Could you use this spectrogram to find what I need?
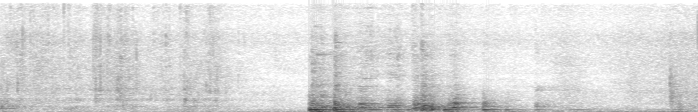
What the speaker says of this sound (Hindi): सारे सब्जी डाल देने के बाद हम हांडी को थोड़ा ऐसे हिलाएंगे ताकि दाल और सब्जी अच्छे से मिक्स हो जाए।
